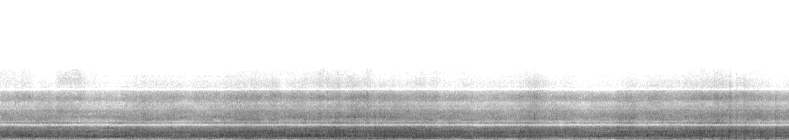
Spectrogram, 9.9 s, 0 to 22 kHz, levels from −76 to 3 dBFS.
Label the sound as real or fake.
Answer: fake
